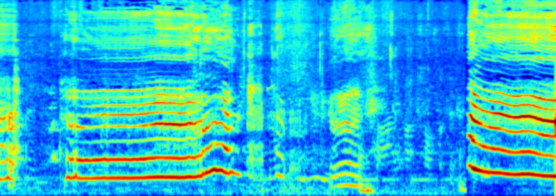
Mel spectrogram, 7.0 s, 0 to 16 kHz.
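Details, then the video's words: Morning howling from Bandit, a 4-year-old greying borzoi who talks with his owner: a long flat howl ending in a wavering upturn, then softer broken whimpering sounds, and a fresh howl starting high and falling. "Bandit talks and sings! Borzoi howling"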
